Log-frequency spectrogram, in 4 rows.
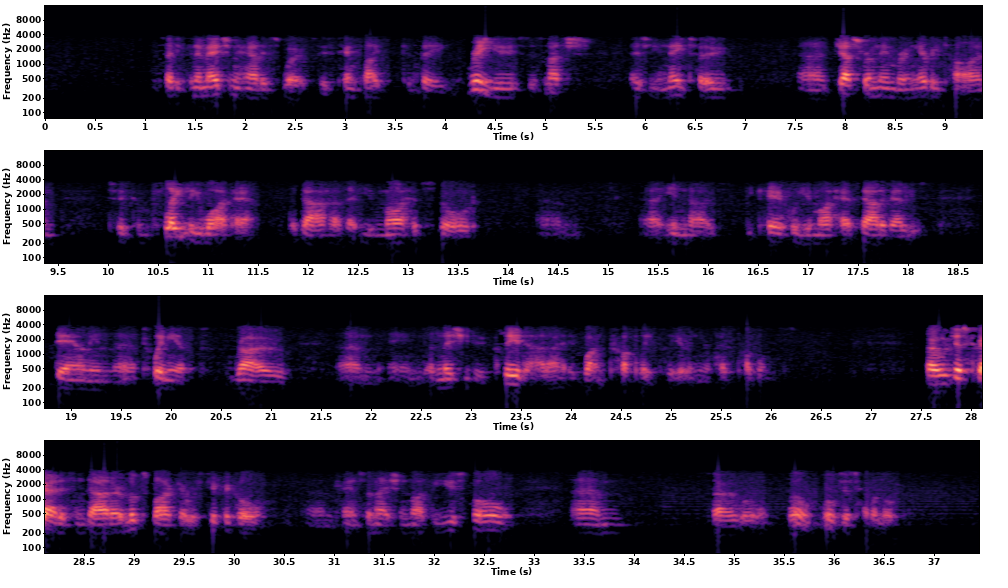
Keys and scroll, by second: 4.0 1, 4.4 Return, 5.1 2, 5.5 3, 6.4 Return, 6.6 4, 7.2 Return, 8.0 5, 9.2 Return, 10.2 Up, 13.1 ., 14.6 9, 15.2 Return, 16.1 ., 16.7 7, 18.0 Return, 18.9-20.4 typing, 20.9 Return, 22.5 0, 23.1 ., 24.4 4, 25.1 Return, 27.0-29.0 typing, 29.9 Return, 31.6 Up, 33.5 Right.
